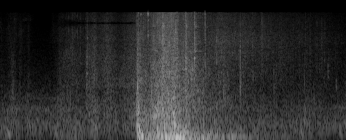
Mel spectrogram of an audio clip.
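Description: A short chime sounds.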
